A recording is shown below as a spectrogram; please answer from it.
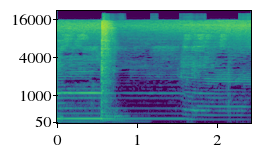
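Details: Toilet cistern refilling: a steady buzzing hum rings over the water from the fill valve as the tank fills.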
